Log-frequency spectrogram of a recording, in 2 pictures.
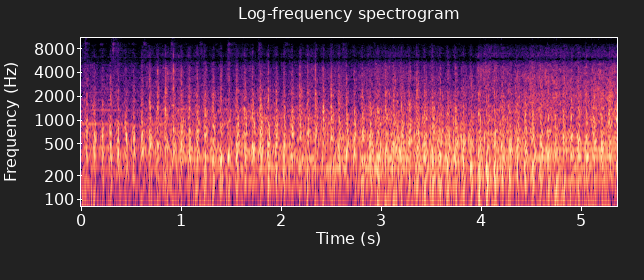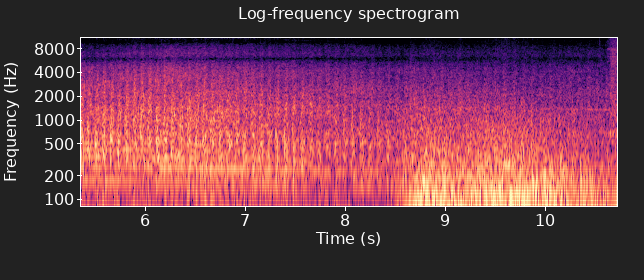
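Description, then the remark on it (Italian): A helicopter coming in to land on a helipad, with wind from the north-northwest at 12 knots. Its loud rotor thuds in a rapid, steady chop with a whining engine roar, the low end thinning and the tone shifting just before the end. No voices. “Potete atterrare sull'helipad.”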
